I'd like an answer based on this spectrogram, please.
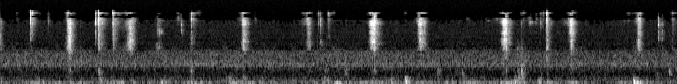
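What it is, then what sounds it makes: Kinetic sand cut with a knife. A hand-sized, solid, compacted orange kinetic sand dome, held in fingers with long pink nails, is cut and scraped into crumbly slices with a small knife. Quiet, bright, crisp clicks and short scraping ticks come at an irregular pace over a low, steady background hum.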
